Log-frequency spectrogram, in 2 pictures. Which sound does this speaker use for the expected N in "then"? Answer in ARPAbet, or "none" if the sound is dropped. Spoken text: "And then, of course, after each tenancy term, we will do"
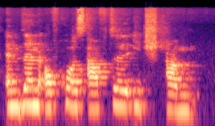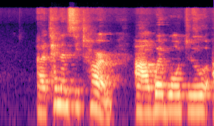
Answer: N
